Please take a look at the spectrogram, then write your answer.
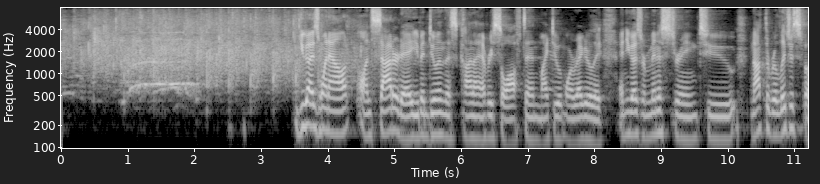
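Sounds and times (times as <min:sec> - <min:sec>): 
audience clapping for a speaker: 0:00.0 - 0:05.1
speech: 0:03.5 - 0:11.1.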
